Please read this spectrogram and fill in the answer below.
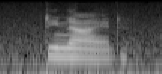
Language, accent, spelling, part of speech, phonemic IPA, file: English, US, denied, verb, /dɪˈnaɪd/, En-us-denied.ogg
- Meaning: simple past and past participle of deny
